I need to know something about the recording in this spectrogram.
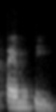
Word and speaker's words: Tempe: saya taruh dicat ya tulisannya tempe teman-teman kan tempe ya Tapi bacanya tempe jadi saya di kota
